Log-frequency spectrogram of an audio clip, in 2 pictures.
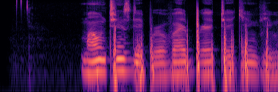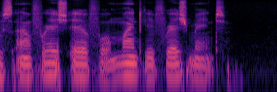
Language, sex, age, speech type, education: Nigerian Pidgin, male, 30-45, read, primary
